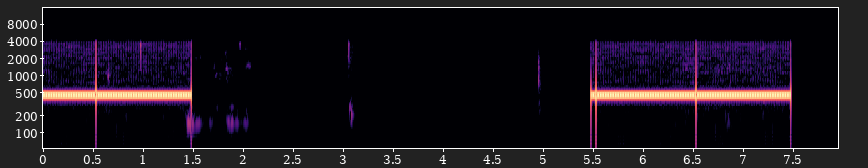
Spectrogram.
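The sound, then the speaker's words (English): A telephone dial tone sounds while a call is being dialed: a steady, loud, mid-pitched hum for about a second and a half, then near-silence broken by a few faint clicks, then the same tone again for about two seconds. “So let me dial up real quick. Hopefully he's good to go.”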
